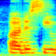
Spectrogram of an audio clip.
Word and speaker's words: Odyzzey: Okay, so I mean, you pronounce it Odyssey, but it is spelled Odyssey, just to do a little bit of a standout.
